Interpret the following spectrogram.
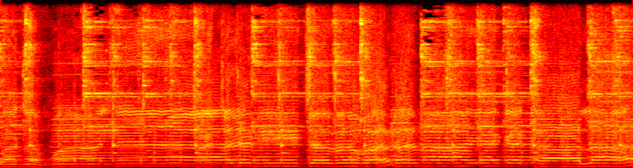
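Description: Male voices singing a Carnatic-style Hindu devotional bhajan over a steady harmonium drone, with regular percussion strikes keeping the beat.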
